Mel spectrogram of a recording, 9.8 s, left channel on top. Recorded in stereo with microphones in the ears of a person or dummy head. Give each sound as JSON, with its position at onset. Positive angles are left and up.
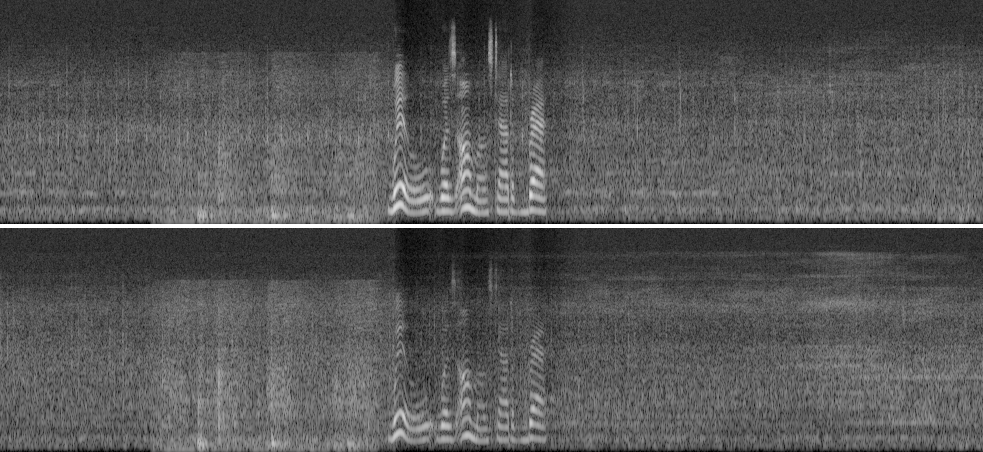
{"t": 1.5, "sound": "footsteps", "side_deg": -75, "distance_m": 4.5}
{"t": 3.9, "sound": "a woman speaking", "side_deg": 60, "distance_m": 0.6}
